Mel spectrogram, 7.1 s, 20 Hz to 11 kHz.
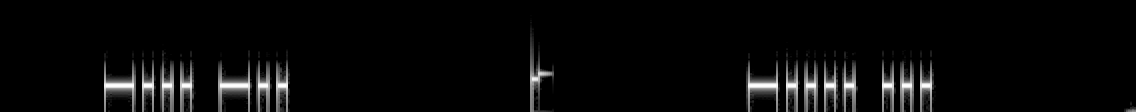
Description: Morse code, heard as a keyed tone, about 20 wpm, 700 Hz. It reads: B D 6 S
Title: Two Challenging Letter-Number Combinations 20wpm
